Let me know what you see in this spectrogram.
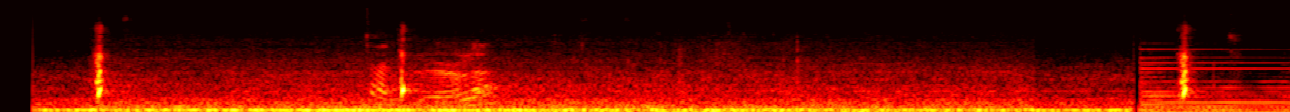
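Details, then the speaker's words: Kitten with hiccups: three tiny, sharp, squeaky hics over loud low background hum and music; hiccups. "oh hello have you got hiccups do you have the hiccups oh baby be"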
